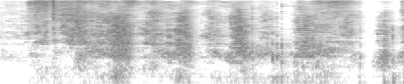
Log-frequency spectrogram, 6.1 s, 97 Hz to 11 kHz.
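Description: Long painted nails scratch and rub across a flat, printed cardboard box for a vintage 3-light window candolier lying on a table. Dry, raspy strokes sweep back and forth in a steady, bright scraping texture, with brief dips between passes and a low hum underneath.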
